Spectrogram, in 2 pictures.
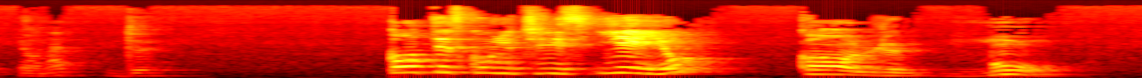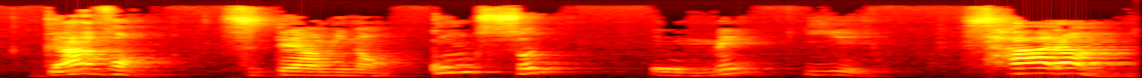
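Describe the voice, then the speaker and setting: A language teacher walks through a lesson slowly and patiently, repeating each word and asking the learner questions back. The pitch rises and falls a lot as they explain. The voice sounds roomy, with a clear echo. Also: fairly bright tone.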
